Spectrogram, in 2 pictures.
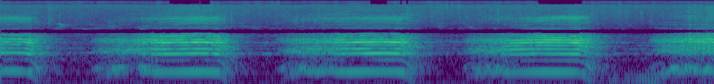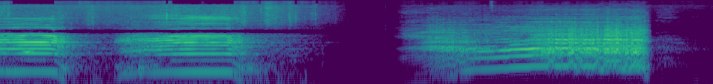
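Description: A cow gives a steady series of deep, drawn-out moos, ending with one rougher, louder bellow.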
